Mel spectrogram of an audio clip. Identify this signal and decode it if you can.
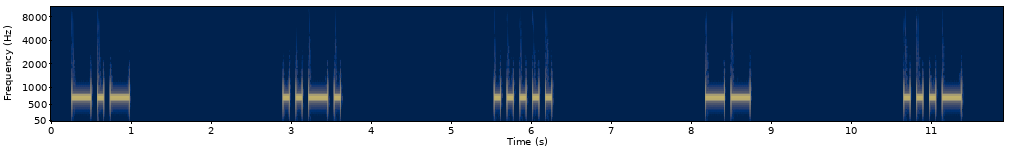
Morse code, heard as a keyed tone, about 15 wpm, spaced as for 4 wpm, 700 Hz. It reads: KF5MV
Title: USA Call Signs - 6 Characters - 8x Character Spacing - 15wpm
